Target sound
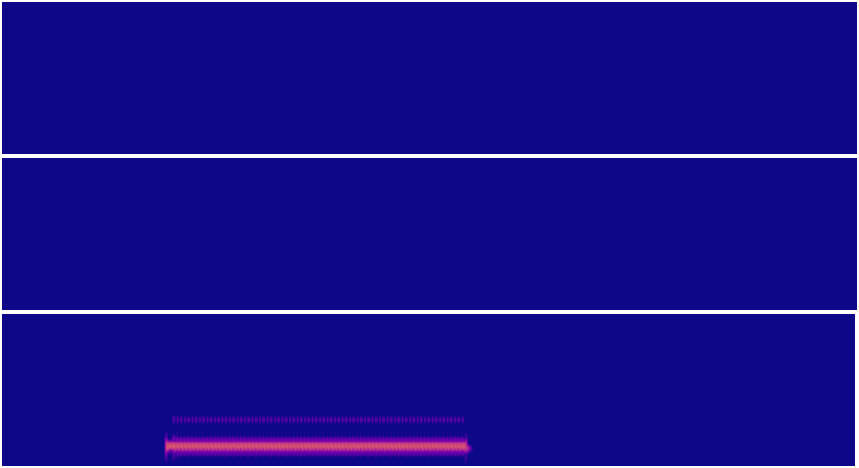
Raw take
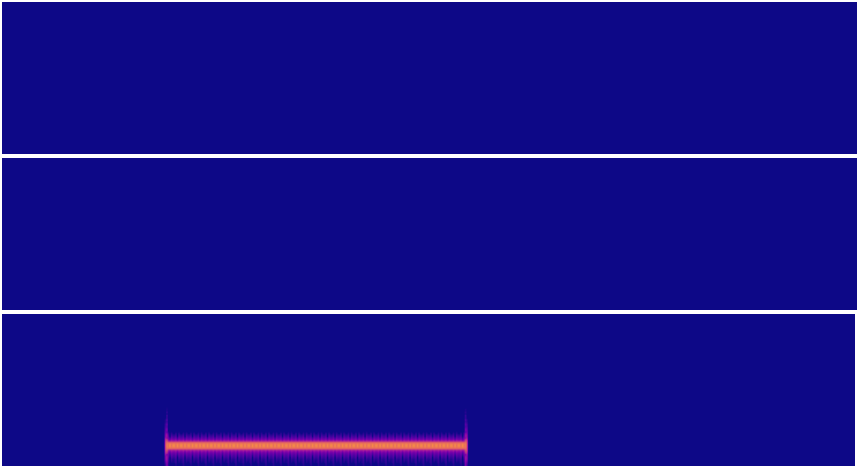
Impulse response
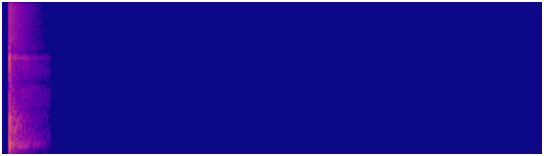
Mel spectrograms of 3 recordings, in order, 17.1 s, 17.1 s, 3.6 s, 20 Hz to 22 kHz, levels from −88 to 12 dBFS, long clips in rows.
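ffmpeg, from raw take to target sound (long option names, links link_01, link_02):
-af "agate=range=-32dB:threshold=-18dB:ratio=16:detection=peak,equalizer=frequency=390:width_type=o:width=0.34:gain=13,alimiter=level_in=26dB:limit=-24dB:level=0:latency=1:release=50,volume=-26dB,volume=17.5dB"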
